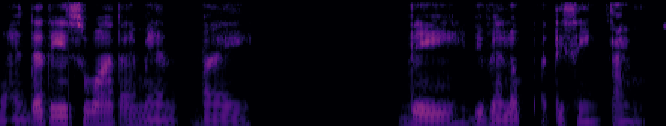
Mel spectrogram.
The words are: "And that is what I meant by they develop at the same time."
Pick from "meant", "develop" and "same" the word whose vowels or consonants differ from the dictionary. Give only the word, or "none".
none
